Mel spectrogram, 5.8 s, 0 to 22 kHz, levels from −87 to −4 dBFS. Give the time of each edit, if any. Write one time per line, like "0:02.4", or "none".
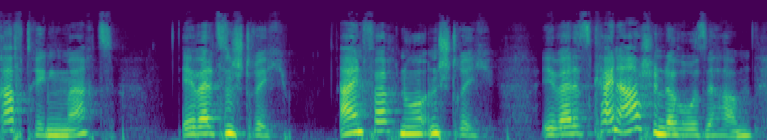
none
